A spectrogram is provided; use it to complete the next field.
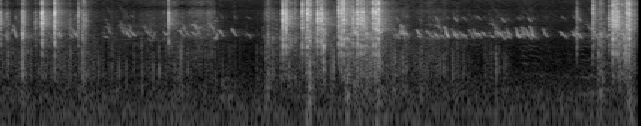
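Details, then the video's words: Young chickens peeping steadily in high descending chirps, often covered by loud bursts of rustling, flapping and handling noise. "Baby "Chicks Chirping" Sound"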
